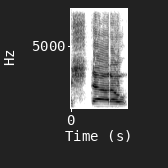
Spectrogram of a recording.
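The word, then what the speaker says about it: اشتروا: அல்லதீன அஷ்டரவ் ஓகேங்களா. நூன் பக்கத்துக்கு அலிஃப் சைலண்ட். நஷ்டரன் வாசிக்கிறது நஷ்டரவ் தான் படிக்கணும் ஓகேங்களா. அல்லதீன அஷ்டரவ் ஓகேங்களா. அல்லதீன அஷ்டரவ் இந்த வா பக்கத்துல இருக்கிற அலிஃப் சைலண்ட் ஓகேங்களா. அல்லதீன நாஷ்னு படிக்கக்கூடாது நஷ்னு தான் படிக்கணும்.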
